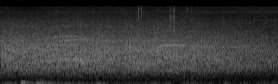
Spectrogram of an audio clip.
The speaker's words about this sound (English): I mean, I was waiting for the applause to stop.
